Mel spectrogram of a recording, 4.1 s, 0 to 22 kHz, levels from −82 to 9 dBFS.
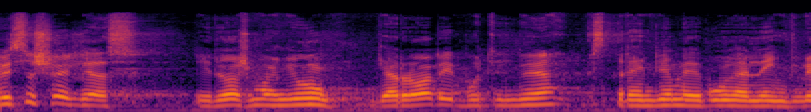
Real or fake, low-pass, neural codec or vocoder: fake; 14.4 kHz; codec, 44.1 kHz, 3.4 kbps, Pupu-Codec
